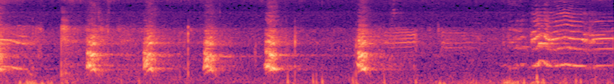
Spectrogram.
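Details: Cats taking shelter at a bus stop in cold weather give a run of six short harmonic mews about half a second apart, ending in a longer wavering tonal call, with low traffic rumble beneath.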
